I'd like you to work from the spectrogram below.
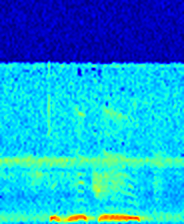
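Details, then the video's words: Spotted dove of subspecies tigrina, cooing meant to get caged doves to coo along: two low, mellow arched coos, the second longer and drawn out, over quiet background hiss. "NẾU CU GÁY NHÀ BẠN [ YẾU LỬA ] KHÔNG GÁY THÌ HÃY MỞ VIDEO NÀY LÊN ĐẢM BẢO CHIM NHÀ BẠN GÁY THEO NGAY"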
